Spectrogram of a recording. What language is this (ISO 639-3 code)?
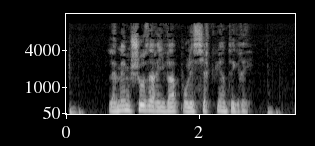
fra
